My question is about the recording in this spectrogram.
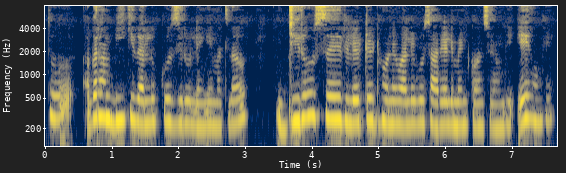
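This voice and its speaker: A woman's voice: a little high, steady tone, unhurried, dark tone, breathy edge, no room sound, rough recording. A woman teaching a maths lecture, explaining step by step and asking questions she then answers herself. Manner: mixes in English terms, with fillers and restarts. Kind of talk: classroom lecture.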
